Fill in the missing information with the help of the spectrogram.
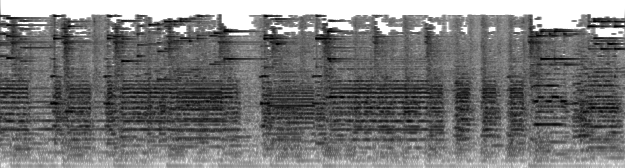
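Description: Ch. Marenghi fairground organ playing a tune, its brass trumpet pipes carrying the melody over bells and percussion strikes.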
